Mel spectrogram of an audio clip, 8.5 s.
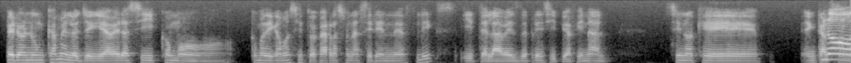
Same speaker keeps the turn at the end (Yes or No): No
